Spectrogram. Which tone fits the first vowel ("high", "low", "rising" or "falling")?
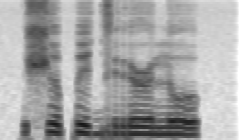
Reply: high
